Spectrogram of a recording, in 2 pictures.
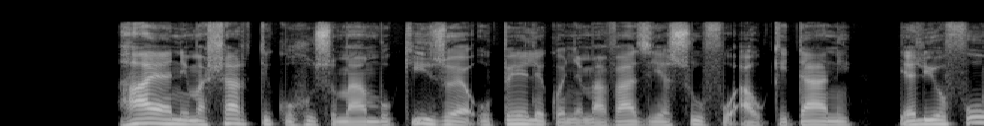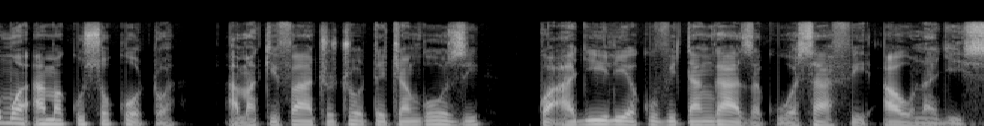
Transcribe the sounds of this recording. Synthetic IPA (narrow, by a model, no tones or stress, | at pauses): hajanimaʃaɾtikuhusumaːmbukizɔjaʔupɛlɛkwɛɲɛmavazijasufuʔa̰ukitani | jalijɔfumwaʔamakusɔkɔtwa̰ | ʔa̰makifaːt͡ʃɔt͡ʃɔtɛt͡ʃaŋɡɔzi | kwa̰ʔaʄilijakuvitaŋɡazakuasafiaunaʄisi̥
